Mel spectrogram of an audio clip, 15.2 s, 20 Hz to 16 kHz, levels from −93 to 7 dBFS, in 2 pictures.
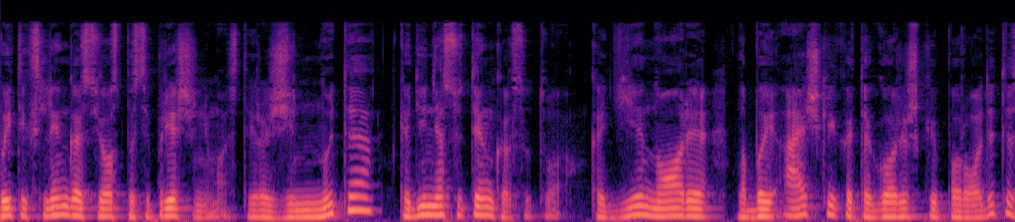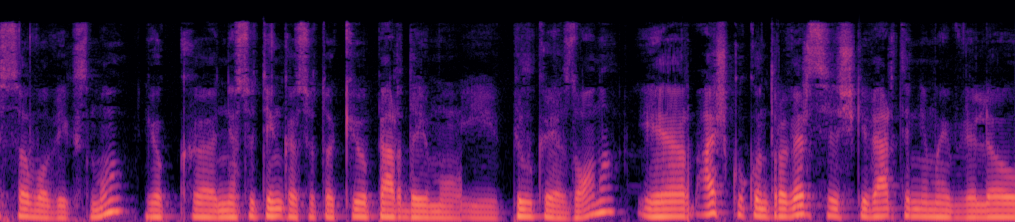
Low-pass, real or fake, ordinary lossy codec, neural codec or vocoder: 10.8 kHz; real; AAC, 48 kbps; none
